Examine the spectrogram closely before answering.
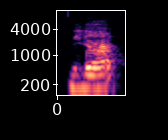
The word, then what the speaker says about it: Rå: so we start with R very good sounding like we're getting it yes you do so think of it like this it's like raw almost like a raw egg but not really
